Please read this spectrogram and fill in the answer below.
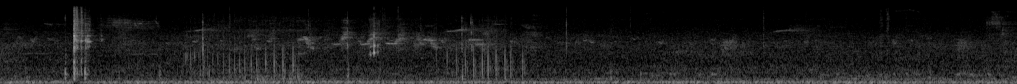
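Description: Eggs being cracked on the rim of a bowl: one sharp crack about a second in and a lighter one nearer the middle. Birds chirp now and then throughout.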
